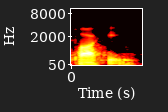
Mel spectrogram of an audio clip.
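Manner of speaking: Pocky as a low, soft "POCK-ee"; correct pronunciation. Shown as a demonstration. Presenter settling the name dispute, Pocky as a low "POCK-ee". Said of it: "It is, in fact".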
